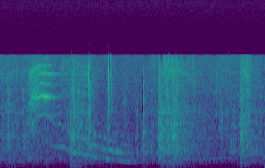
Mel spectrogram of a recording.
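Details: Domestic cat indoors giving a short harmonic meow that rises then falls, followed by a long drawn-out, gliding lower cry, with scattered clicks and handling noises around it.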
